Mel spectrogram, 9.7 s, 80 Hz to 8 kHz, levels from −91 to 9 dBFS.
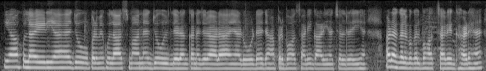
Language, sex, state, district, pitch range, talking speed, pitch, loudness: Hindi, female, Bihar, Araria, 195-210 Hz, 215 wpm, 200 Hz, -16 LUFS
